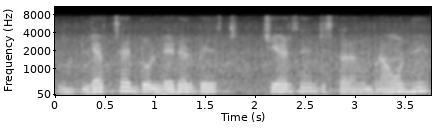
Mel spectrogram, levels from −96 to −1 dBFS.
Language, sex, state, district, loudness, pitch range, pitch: Hindi, male, Arunachal Pradesh, Lower Dibang Valley, -15 LUFS, 125-145 Hz, 140 Hz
